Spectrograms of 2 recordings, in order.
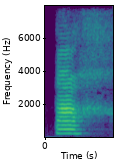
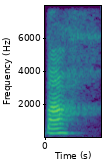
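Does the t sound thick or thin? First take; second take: thin; thin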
